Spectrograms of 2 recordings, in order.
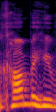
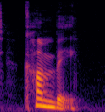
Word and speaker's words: Combahee: Well, the Combahee River, which I have recently discovered, is actually pronounced Cumbie. – Cumbie. – Not three syllables, but only two. I said we pronounce it as Northeastern, you know, black women of the 1970s would pronounce right. – it. And we were wrong. We were completely wrong.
